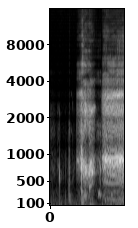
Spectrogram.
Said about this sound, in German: Nochmal husten.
